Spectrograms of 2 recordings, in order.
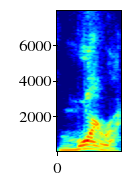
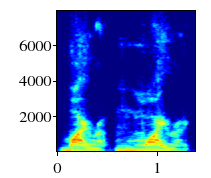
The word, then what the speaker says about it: Moira: Moira. Moira. You know, I say Myra. It's funny because Myra is like Jewish sounding. Moira is Irish sounding.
